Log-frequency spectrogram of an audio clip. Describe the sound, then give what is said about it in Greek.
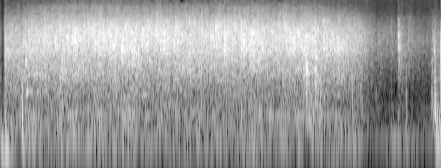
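Steady rain falls in a dense, even hiss, fairly loud, with scattered drops pattering on a surface before it eases off near the end. No one speaks. “θα πάω όξα με τη βροχή.”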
